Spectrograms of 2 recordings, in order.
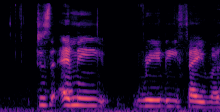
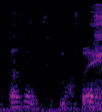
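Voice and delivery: whispering; 2 semitones lower, 13 dB quieter than usual. Real, not acted. Whispered reply.

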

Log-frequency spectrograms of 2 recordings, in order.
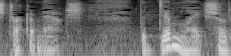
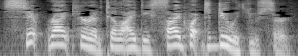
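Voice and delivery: loud, raised order dropping on the last word; ringing command; 4 semitones higher, 7 dB louder than usual. A narrator's reading. The sheriff stops Mister Grape, voice ringing out. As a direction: let the order ring out. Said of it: "voice rang out".

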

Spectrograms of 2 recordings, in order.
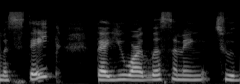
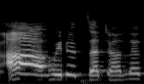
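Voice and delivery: excited realization; 12 semitones higher, 4 dB louder than usual. Retold or imitated. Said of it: "I'm like".

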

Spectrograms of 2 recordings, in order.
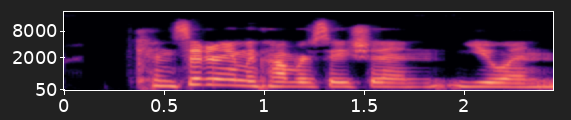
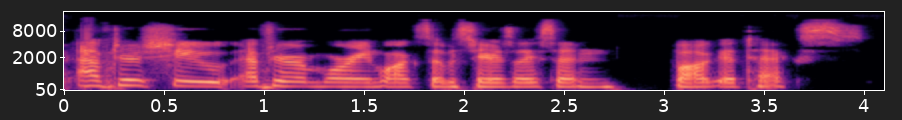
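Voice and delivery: ordinary talk

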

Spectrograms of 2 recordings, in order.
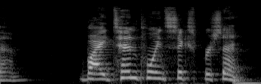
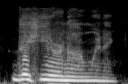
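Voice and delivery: much louder, blunt verdict; loud declaration; 3 semitones lower, 16 dB louder than usual. Real, not acted. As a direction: announce it loudly to the room. Reacting to the score.

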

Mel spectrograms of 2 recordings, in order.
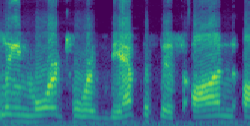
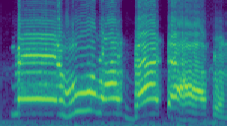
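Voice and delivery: higher-pitched incredulous gripe; exasperated disbelief; 13 semitones higher than usual. Retold or imitated. Player griping about a name in the game, exasperated. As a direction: complain in baffled, drawn-out disbelief. Voices his old reaction as player.

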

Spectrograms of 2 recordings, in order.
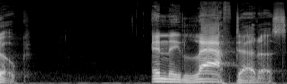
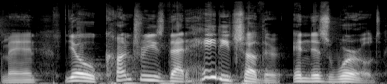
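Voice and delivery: ordinary talk, nothing marked

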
